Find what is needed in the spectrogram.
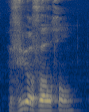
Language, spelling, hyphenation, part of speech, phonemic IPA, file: Dutch, vuurvogel, vuur‧vo‧gel, noun, /ˈvyːrˌvoː.ɣəl/, Nl-vuurvogel.ogg
- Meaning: a fire bird, e.g. a phoenix, Bennu or other mythological bird associated with fire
